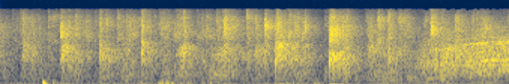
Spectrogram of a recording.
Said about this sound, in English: The real applause and the big applause. Right here. I just like it. I guess it's an effort to keep me humble. He hits a button and he hears applause, and I guess other people do, but I never get to hear it.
